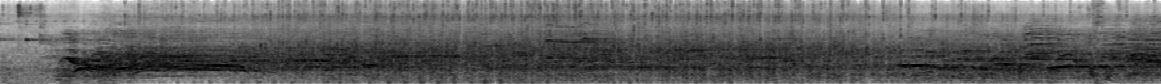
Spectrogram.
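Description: A large crowd cheers and roars loudly in a big echoing hall.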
